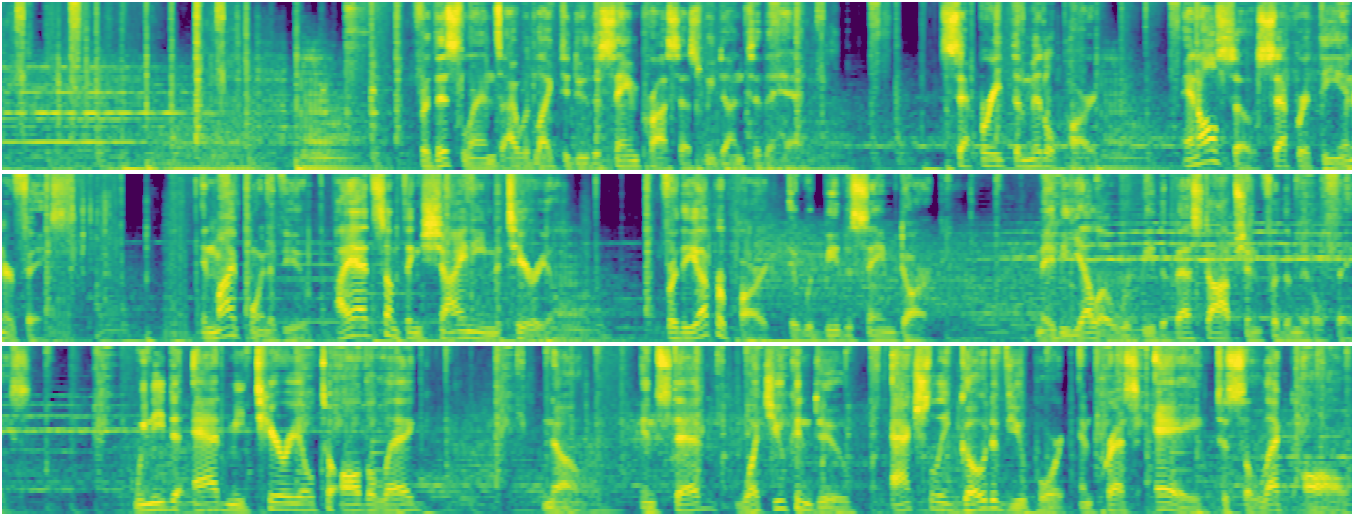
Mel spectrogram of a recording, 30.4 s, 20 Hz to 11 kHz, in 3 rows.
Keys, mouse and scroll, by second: 0.2 click, 1.2 click, 2.9 click, 3.5 middle click, 3.5 /, 4.2 Tab, 5.2 alt+click, 5.9 ctrl+KP_Add, 6.1 ctrl+KP_Add, 6.8 p, 7.3 click, 7.9 click, 8.4 ctrl+KP_Add, 8.5 ctrl+KP_Add, 8.7 ctrl+KP_Add, 8.8 ctrl+KP_Add, 9.1 p, 9.4 Tab, 9.9 drag, 10.4 click, 12.0 click, 13.4 click, 14.1 click, 15.7 click, 16.5 click, 17.7 click, 19.8 /, 20.7 click, 23.6 n, 26.9-28.1 drag, 28.1 KP_7.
